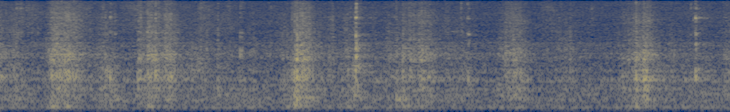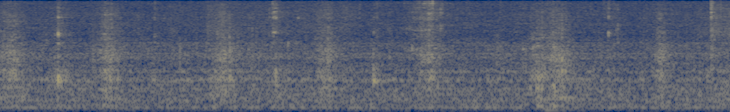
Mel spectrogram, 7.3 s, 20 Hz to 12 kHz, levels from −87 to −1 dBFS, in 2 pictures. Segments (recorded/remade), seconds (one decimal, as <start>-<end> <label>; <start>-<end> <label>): 0.0-7.3 recorded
